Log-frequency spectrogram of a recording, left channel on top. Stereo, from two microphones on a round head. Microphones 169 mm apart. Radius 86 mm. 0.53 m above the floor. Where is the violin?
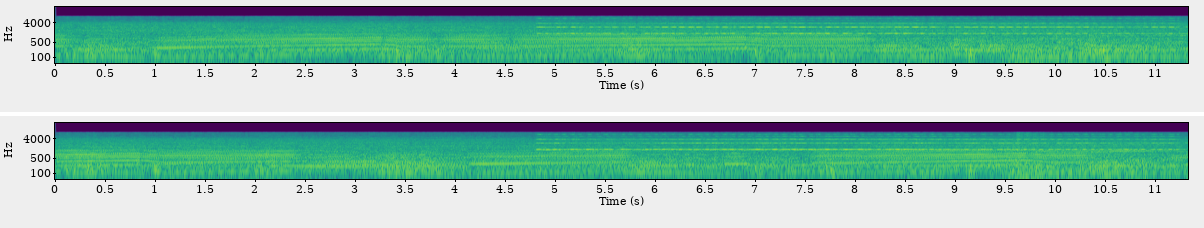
15° right (ahead or behind), 8.5 m.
